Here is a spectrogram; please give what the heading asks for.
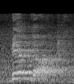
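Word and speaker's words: בן דוד: E aí que nós usamos uma expressão que em hebraico se pronuncia bendot. Bendot. Bendot. O D quase morrendo, bendot.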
